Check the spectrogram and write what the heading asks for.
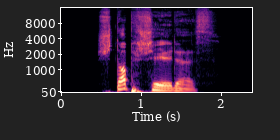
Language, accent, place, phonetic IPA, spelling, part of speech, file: German, Germany, Berlin, [ˈʃtɔpˌʃɪldəs], Stoppschildes, noun, De-Stoppschildes.ogg
- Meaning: genitive singular of Stoppschild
